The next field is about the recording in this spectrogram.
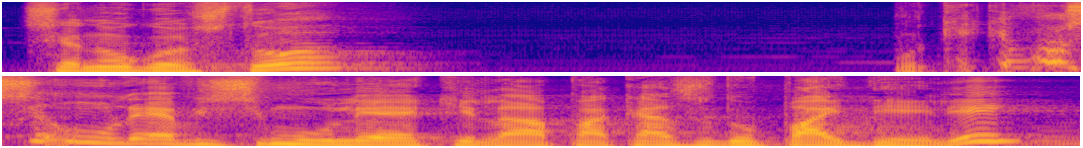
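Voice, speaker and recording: A man's voice: fairly high pitch, wildly swooping pitch, a little fast, in a large hall, faint music behind. A man voicing a scornful, coarse middle-aged husband who talks in a mocking, dismissive way.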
